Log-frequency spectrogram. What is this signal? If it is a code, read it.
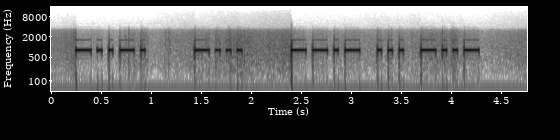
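Morse code, heard as a keyed tone, about 22 wpm, spaced as for 17 wpm, 820 Hz, with radio noise. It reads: /B QSX
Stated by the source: Morse from KPH's Night of Nights XX maritime radiotelegraphy event, received in Chiapas, Mexico about 3,800 km away on a Kenwood R-600 with a grounded 10 m long-wire antenna.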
